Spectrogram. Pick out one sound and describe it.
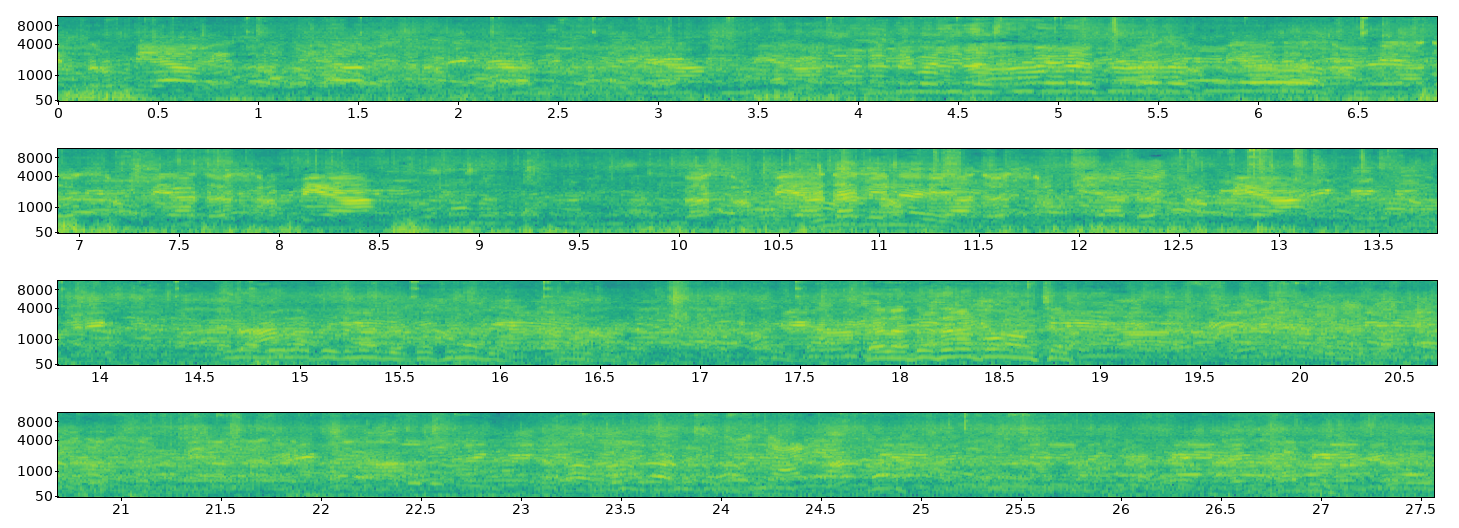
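A busy outdoor crowd chatters all around.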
